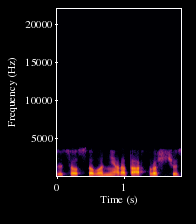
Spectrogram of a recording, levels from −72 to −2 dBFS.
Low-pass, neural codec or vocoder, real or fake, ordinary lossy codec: 9.9 kHz; codec, 24 kHz, 0.9 kbps, WavTokenizer, large speech release; fake; Opus, 32 kbps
